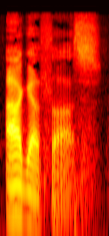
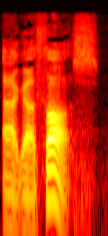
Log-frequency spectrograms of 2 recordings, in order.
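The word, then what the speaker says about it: agathos (ἀγαθός): Chrysona is actually, and again, this is a little bit confusing, but it's, strangely enough, the comparative use of the adjective agathos, A-G-A-T-H-O-S, agathos, or agathos. Actually, agathos. I put the accent on the wrong syllable here, but agathos, meaning good or beneficial.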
